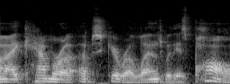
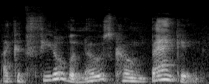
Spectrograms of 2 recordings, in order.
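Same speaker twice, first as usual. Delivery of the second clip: plain reading voice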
